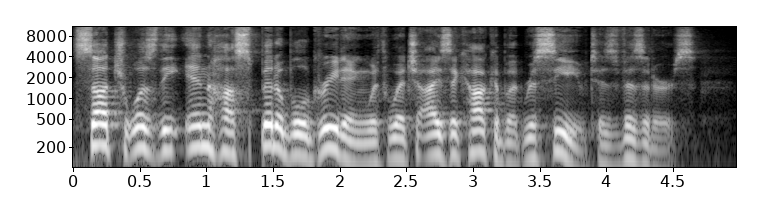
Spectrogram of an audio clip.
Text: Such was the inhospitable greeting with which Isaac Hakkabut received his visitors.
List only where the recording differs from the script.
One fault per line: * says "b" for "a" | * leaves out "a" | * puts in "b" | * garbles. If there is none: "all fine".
all fine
